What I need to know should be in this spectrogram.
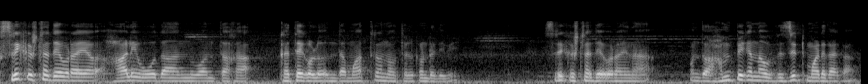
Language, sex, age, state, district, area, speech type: Kannada, male, 30-45, Karnataka, Bellary, rural, spontaneous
